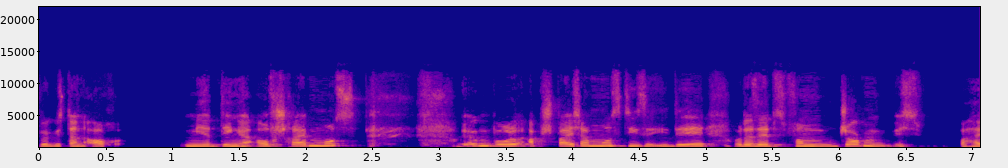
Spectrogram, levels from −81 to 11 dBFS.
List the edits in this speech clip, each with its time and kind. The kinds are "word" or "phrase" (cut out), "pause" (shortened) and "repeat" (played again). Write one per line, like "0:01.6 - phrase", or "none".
0:03.1 - word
